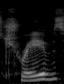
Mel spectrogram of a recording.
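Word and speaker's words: Toews: It's spelled Toes, but I think it's Traves or something like that.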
